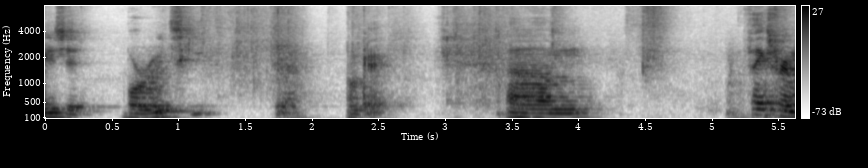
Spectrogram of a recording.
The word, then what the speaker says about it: Borutski: uh the big one now Basel am I pronouncing your last name correctly is it borutski yeah okay um thanks very much for taking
